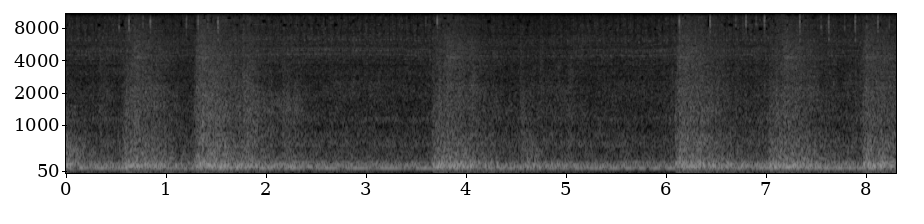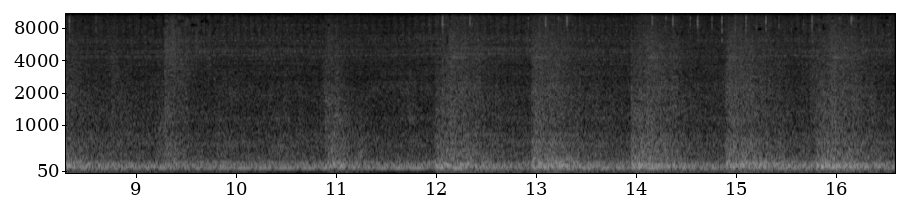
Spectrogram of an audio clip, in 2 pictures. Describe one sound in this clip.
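Gunfire and crashes burst out in loud waves.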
